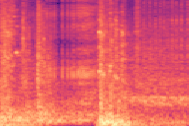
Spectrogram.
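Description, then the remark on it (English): A door bangs open and hits a wall with a single heavy, low thud partway through, preceded by a faint creak and followed by a steady dull rumble. No one speaks. “And the door swings open and slams against the wall.”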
